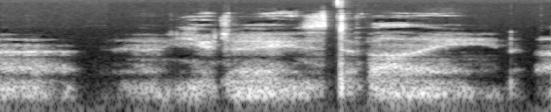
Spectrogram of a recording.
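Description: Close-miked man's breathing and mouth sounds in ASMR vampire feeding: a few airy breaths with brief pauses, and a sharp wet mouth click about two and a half seconds in. The sounds act out drinking blood from the listener's neck.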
